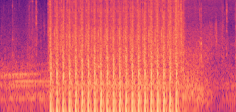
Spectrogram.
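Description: A machine gun fires a rapid, loud burst.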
